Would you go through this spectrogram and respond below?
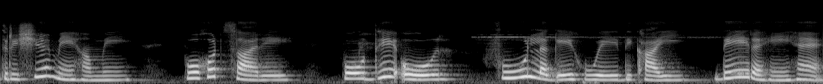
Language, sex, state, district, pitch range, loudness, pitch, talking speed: Hindi, female, Punjab, Fazilka, 205-275 Hz, -14 LUFS, 225 Hz, 100 wpm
